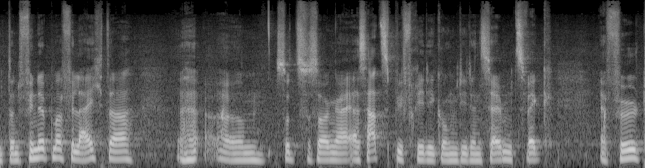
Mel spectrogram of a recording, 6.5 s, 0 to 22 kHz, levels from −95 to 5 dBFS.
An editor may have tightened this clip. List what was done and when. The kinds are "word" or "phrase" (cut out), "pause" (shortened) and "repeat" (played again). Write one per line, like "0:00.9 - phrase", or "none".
none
